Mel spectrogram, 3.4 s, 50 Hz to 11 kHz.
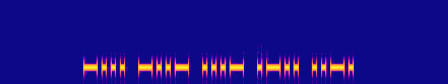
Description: Morse code, heard as a keyed tone, about 36 wpm, 700 Hz. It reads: BXVLF
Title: Code Groups - 5 Letters - 35wpm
